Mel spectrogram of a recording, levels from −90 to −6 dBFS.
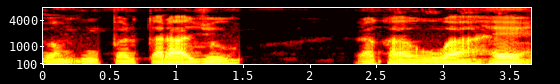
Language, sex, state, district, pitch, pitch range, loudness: Hindi, male, Bihar, Saran, 100 Hz, 95-105 Hz, -20 LUFS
